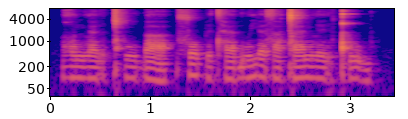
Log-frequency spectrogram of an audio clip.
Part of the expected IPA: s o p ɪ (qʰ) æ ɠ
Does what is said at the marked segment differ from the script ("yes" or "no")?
yes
